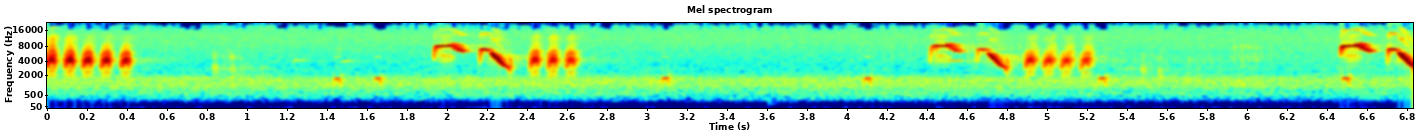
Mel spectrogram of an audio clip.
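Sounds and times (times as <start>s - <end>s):
constant hiss: 0.0s - 6.8s
great tit Parus major calling with downslurred notes and clicking chatter: 1.9s - 3.2s, 4.4s - 5.4s, 6.5s - 6.8s.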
